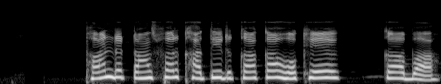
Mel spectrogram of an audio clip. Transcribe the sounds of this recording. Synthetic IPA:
pʰəɳɖʈɾãːnspʰəɾkʰaːt̪iːɾkaːkaːɦoːkʰeː | kaːbaː

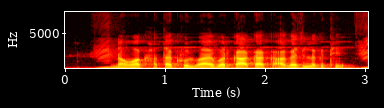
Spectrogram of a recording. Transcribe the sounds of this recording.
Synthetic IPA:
nɐʋakʰaːt̪akʰʊlʋaːebəɾkaːkaka̰ːɡəd͡ʒləɡt̪ʰeː

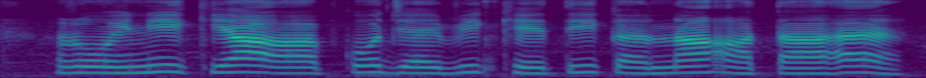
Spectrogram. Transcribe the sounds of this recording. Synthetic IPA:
ɾoːɦnikjaːaːpkod͡ʒɐɪbɪkʰːeːt̪ikɐɾnaaːt̪aɦɛː

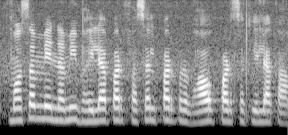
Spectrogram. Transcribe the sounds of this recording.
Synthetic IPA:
mɔːsəmːẽnɐmibʱɐɪlapɐɾfʰɐsəlpɐɾpɾɐbʱaːʋpɐɽsɐkelakaː

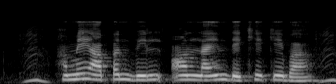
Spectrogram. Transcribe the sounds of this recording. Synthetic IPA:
hɐmẽaːpənbɪlɔːnlaːɪnd̪eːkʰekebaː

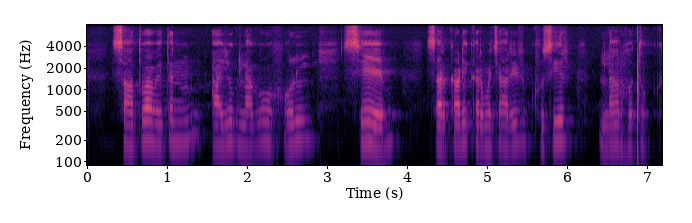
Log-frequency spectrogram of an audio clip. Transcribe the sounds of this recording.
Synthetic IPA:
sãːt̪ʋaːʋeːt̪ənaːjoɡlaːɡohoːl | sem | səɾkaːɾiːkəɾmət͡ʃaːɾiɾkʰʊsiːɾ | ləɾɦoːt̪ʊk

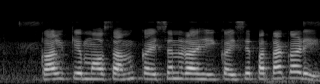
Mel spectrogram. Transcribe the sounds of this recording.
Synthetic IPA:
kəlkemɔsəmkəjsənɾəɦikəjsepət̪akəɽi

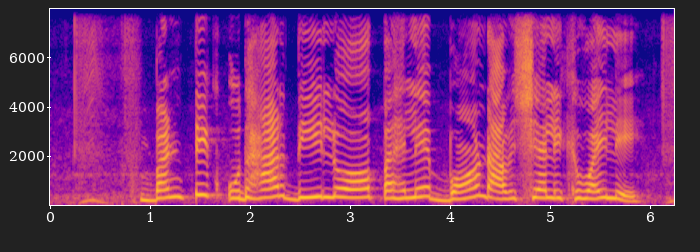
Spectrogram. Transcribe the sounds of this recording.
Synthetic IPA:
bəɳʈikud̪ʱaɾd̪ilopəɦlebɔ̃ɳɖaʋəʃjəlikʰʋəɪle

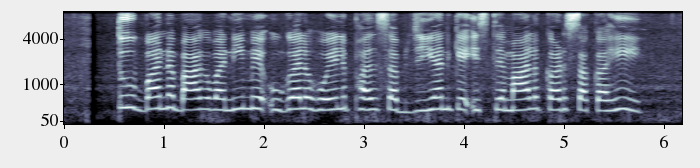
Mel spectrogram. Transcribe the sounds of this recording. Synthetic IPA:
t̪ubənbaːɡwənimẽʔuɡəlɦoilpʰəlsəbʱd͡ʒijənkeʔɪst̪eːmaːlkəɾsəkəɦi

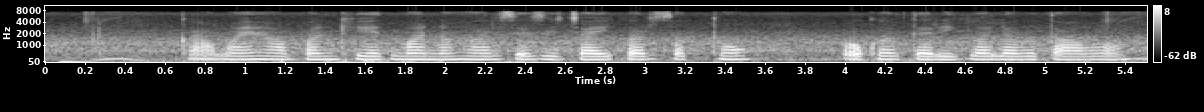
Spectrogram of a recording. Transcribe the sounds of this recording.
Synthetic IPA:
ka̰ːmãɦãːpənkʰeːt̪mãnɐɦəɾses̬ɐt͡ʃːaːikɐɾsɐk̚t̪ũ | o̰ːkʰəɾt̪ɐɾiːkalɐbɐt̪aːʋoː

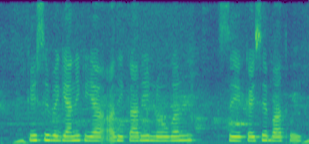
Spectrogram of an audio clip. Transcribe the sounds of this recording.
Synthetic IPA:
kəɪsebəɪɡjanɪkjaʔə̰d̪ʱikaɾiloɡən | sekəɪsebat̪ɦoi

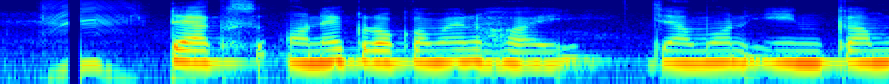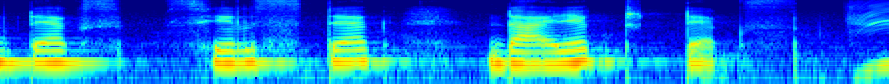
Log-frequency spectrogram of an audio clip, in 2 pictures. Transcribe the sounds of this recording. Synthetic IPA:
ʈɛksɔnekɾɔkomeɾɦɔed͡ʑɛmoniŋkamʈɛksː | elsʈɛk | ɖajɾekʈʈɛks

